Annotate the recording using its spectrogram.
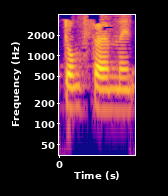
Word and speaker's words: Dunfermline: So first memories of care was being sent to an assessment centre, and yeah, that was called Dunfermline, if I can pronounce that right.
